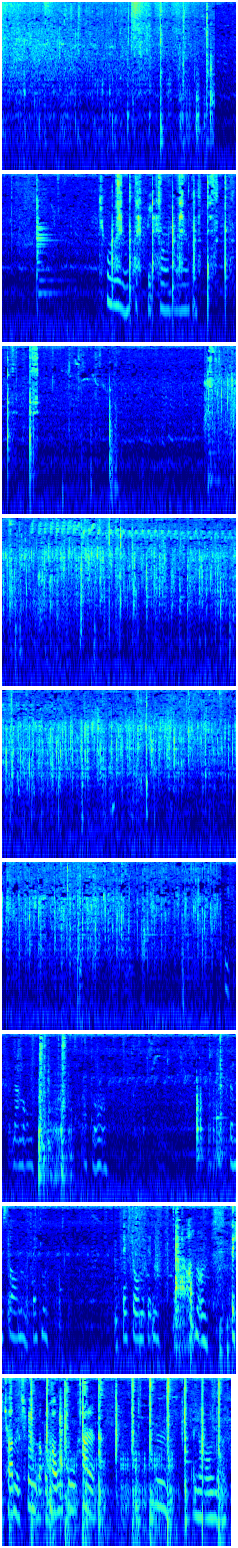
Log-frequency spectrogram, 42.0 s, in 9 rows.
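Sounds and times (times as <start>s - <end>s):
chicken sizzling in hot oil: 0.0s - 3.7s, 13.4s - 27.8s.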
